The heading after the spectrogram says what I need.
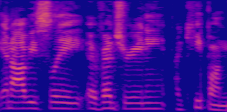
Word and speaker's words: Venturini: gotta see this place um we talked about venerini and obviously venturini I keep on mispronouncing it we've talked about venturini and the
